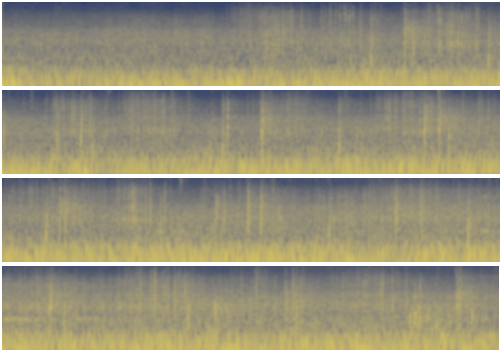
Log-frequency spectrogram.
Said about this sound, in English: Still fireworks around, but I think it's kind of winding down to some extent now.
